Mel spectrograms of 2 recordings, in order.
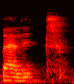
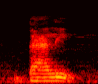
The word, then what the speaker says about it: ballet: b-a-l-l-e-t b-a-l-l-e-t is not ballot the T there is silent you should correctly pronounce it as Bali Bali Bali is a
